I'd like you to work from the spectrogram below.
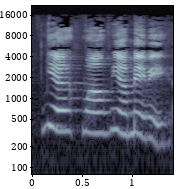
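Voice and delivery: high-pitched mock agreement; sarcastic. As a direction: drip sarcasm at the clueless teacher. Sarcastic reply to the teacher.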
